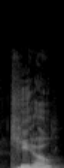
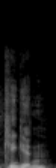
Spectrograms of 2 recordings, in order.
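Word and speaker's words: Keoghan: it's Barry Kehoe? I don't know how you Keegan. pronounce his last name. I think Keegan. it's Keegan.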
